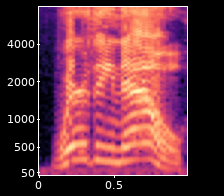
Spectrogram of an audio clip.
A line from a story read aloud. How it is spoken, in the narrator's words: shouted, sprinting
